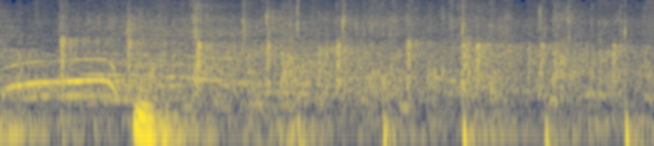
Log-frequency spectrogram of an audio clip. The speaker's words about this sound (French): Oui, applaudissez pour Jésus.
